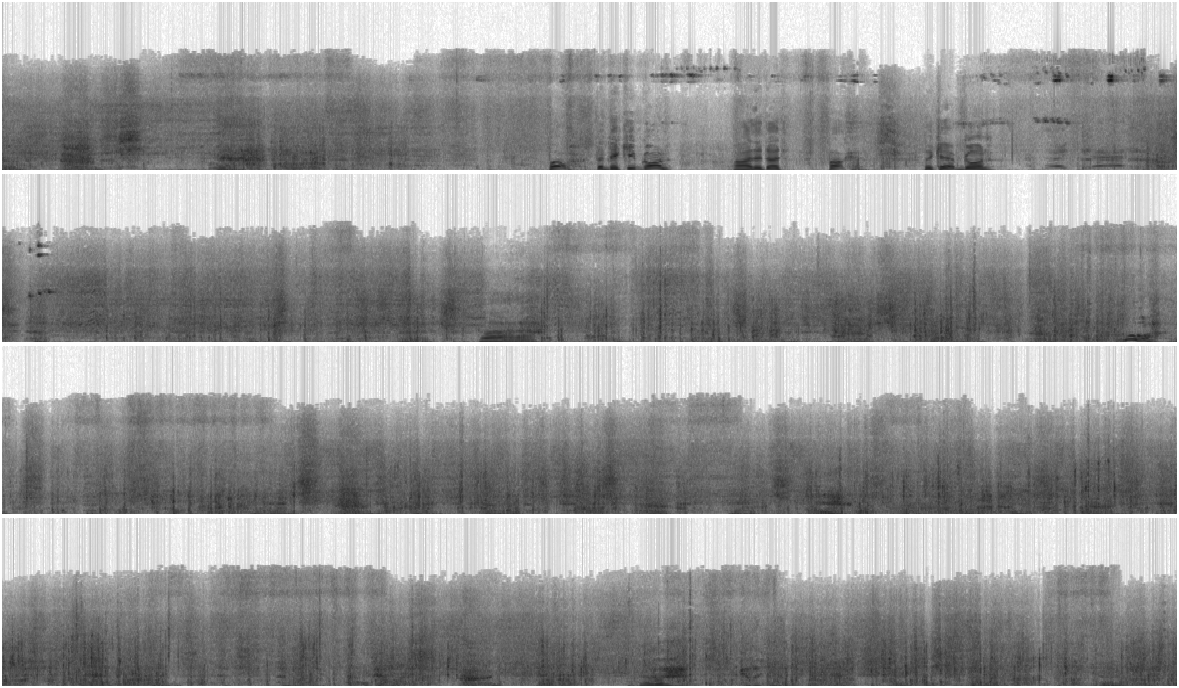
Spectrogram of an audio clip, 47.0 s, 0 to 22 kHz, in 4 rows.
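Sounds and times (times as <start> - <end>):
bike frame and chain rattling: 0.0 - 47.0
bike tyres rolling over dirt: 0.0 - 47.0
wind buffeting microphone: 0.0 - 47.0.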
